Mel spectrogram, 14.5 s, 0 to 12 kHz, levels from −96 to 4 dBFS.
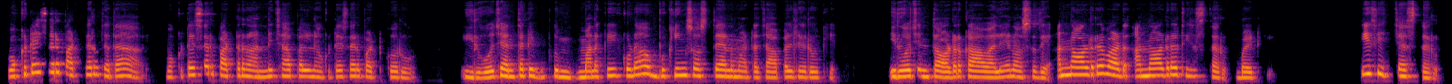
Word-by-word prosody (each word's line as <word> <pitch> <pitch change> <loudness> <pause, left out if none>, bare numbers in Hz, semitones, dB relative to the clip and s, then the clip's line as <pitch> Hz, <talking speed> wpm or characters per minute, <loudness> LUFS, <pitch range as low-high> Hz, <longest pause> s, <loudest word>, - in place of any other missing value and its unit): ఒకటేసారి 355 +9 0
పట్టరు 270 +2 -2
కదా! 230 +1 -1 0.5
ఒకటేసారి 265 +8 -1
పట్టరు. 240 0 -1
అన్ని 205 +2 +1
చాపల‌నోకటేసారి 220 -1 -1
పట్టుకోరు. 195 -2 -5 0.6
ఈరోజేంతటి 215 +6 +3
ఇప్పుడు 215 +2 -1 0.3
మనకి 205 +4 0
కూడా 250 +3 +3 0.2
బుకింగ్స్‌సోస్తాయన్నమాట 230 -4 +1
చేపల 190 +1 -1
చెరువుకి. 185 -2 -4 0.6
ఈరోజింత 220 0 +3
ఆర్డర్ 200 +2 +1
కావాలి 195 -1 +1
అనోస్తది. 200 -3 -2
అన్నీ 265 +2 +5
ఆర్డరే 275 +3 +4
వాడ్ 245 -4 +3
అన్నీ 235 +1 +5
ఆర్డరే 260 +2 +3
తీస్తారు 225 -7 -6 0.2
బయటికి. 180 0 -4 0.9
తీసిచ్చేస్తారు. 235 - 0
225 Hz, 110 wpm, -23 LUFS, 200-250 Hz, 0.9 s, అన్నీ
